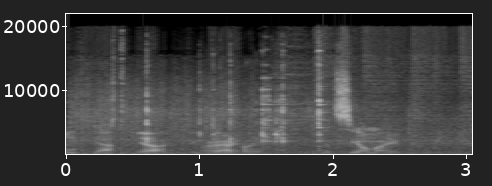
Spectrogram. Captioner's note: silverware scraping on plate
